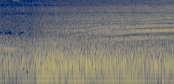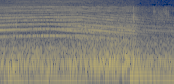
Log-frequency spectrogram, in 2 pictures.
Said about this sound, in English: You hear in the distance a siren go off.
